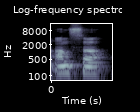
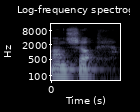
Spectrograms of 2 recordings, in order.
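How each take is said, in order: First: The second syllable starts with a sharp s sound. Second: The second syllable starts with a sh sound. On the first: The speaker uses a Munster dialect. "the son and the so is the same as just shin and sho" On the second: The speaker uses a non-Munster dialect. "the son and the so is the same as just shin and sho"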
